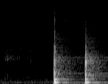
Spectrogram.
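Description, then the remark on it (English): Three firm knocks on a door, evenly spaced, each a solid thud with a short resonant ring, after a brief quiet moment with no voices; a person acting out a delivery driver knocking. “So I've knocked on the door there.”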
